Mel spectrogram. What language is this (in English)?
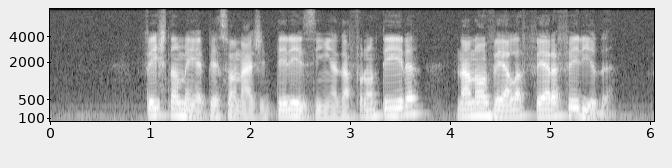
Portuguese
